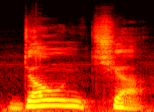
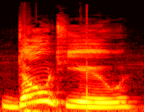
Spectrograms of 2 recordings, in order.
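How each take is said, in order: First: The t and y blend into a ch sound. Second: The words are said separately with a clear t.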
